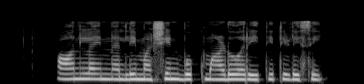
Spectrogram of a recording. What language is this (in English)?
Kannada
